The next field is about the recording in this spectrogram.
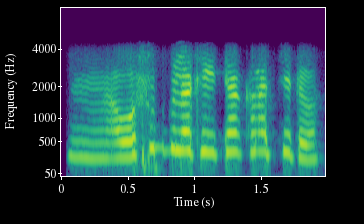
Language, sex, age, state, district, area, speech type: Bengali, female, 30-45, West Bengal, Dakshin Dinajpur, rural, conversation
